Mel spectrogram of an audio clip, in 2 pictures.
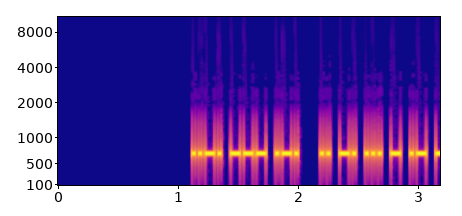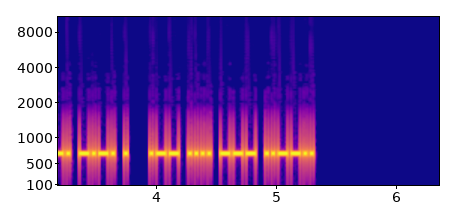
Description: Morse code, heard as a keyed tone, about 44 wpm, 700 Hz. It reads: FOR INSTANCE WHO?
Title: Sentences from Top 800 Words 45wpm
